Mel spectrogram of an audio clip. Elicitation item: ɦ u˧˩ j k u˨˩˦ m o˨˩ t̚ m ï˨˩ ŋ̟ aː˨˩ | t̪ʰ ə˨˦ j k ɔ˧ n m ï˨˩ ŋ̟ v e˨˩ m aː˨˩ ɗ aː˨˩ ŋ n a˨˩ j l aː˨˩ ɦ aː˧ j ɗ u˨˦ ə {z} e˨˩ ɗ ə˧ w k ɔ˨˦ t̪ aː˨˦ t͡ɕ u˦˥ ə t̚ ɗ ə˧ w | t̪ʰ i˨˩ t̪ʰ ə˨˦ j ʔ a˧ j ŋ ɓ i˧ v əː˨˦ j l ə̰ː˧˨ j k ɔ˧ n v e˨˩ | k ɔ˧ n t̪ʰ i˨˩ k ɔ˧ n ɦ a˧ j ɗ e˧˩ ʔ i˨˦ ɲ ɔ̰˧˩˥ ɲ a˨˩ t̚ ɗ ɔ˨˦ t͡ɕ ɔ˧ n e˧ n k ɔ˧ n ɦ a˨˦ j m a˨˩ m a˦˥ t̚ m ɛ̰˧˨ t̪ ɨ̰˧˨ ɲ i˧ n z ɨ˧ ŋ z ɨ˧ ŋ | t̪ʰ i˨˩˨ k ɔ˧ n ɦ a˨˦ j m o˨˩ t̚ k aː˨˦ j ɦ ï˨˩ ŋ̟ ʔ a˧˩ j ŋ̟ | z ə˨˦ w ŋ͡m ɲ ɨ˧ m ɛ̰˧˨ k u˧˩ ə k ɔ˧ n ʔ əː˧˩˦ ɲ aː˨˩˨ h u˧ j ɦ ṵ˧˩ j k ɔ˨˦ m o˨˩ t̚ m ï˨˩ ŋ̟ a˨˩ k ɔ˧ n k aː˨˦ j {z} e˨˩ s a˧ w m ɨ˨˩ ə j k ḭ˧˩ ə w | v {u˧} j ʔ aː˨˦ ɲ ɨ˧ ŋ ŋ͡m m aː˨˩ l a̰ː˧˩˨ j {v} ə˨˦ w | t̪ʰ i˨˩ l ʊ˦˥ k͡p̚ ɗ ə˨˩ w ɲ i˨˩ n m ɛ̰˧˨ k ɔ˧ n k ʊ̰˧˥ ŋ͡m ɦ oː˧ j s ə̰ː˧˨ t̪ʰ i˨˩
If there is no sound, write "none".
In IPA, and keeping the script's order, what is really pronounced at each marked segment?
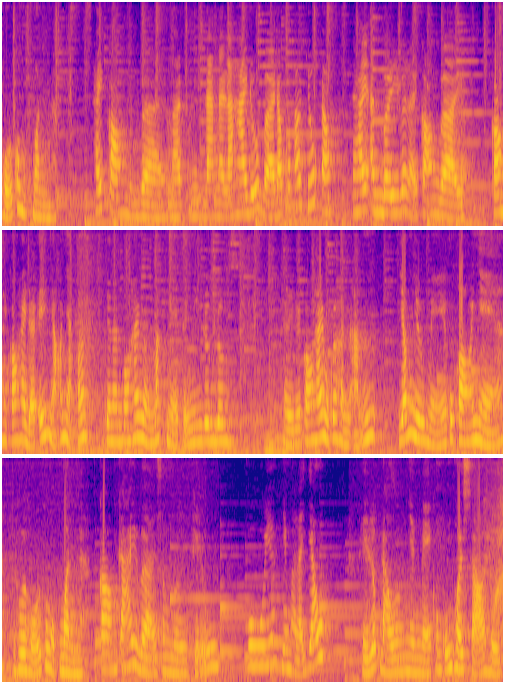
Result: v, v, u˧, z

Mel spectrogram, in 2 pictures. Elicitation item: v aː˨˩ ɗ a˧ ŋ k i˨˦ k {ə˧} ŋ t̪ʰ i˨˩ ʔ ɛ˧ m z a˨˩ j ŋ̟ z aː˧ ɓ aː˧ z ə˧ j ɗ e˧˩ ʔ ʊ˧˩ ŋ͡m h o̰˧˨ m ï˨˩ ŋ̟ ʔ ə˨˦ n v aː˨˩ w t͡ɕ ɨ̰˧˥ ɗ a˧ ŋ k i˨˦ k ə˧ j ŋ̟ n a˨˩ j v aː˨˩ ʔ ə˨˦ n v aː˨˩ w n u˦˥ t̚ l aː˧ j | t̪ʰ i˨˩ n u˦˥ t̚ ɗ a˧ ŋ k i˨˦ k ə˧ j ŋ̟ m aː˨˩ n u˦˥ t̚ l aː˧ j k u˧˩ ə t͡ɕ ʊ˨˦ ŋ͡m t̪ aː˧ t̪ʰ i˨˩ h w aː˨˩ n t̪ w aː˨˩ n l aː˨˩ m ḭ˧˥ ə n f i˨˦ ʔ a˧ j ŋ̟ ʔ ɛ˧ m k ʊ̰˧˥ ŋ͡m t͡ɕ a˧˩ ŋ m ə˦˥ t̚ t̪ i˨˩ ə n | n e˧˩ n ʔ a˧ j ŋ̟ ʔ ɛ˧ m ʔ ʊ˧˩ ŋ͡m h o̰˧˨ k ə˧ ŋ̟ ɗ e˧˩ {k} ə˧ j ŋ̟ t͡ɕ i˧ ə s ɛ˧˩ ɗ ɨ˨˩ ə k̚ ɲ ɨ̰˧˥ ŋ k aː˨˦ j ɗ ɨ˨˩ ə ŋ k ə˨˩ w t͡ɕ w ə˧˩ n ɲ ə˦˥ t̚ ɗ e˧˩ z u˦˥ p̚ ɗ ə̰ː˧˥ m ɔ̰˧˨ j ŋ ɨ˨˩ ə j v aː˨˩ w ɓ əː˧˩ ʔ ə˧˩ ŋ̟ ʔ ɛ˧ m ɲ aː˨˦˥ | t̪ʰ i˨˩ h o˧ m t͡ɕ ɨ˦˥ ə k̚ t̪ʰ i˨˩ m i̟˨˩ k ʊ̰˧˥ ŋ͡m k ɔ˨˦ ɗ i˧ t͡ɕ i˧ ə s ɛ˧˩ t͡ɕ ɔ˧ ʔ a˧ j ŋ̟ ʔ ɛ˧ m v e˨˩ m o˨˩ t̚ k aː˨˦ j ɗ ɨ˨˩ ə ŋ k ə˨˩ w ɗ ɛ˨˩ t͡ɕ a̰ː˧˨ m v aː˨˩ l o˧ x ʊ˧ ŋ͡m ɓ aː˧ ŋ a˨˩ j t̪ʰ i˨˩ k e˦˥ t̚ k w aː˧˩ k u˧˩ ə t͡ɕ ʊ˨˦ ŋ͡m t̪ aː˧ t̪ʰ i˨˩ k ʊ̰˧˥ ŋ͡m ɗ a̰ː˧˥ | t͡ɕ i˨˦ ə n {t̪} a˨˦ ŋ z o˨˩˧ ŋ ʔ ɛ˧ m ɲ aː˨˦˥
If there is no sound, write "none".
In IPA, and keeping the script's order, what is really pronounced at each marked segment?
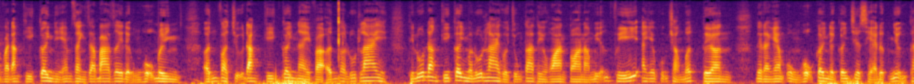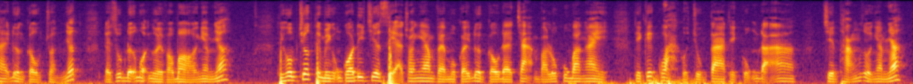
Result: ə˧, k, t̪ʰ

